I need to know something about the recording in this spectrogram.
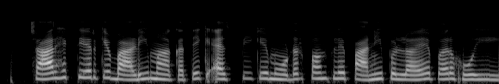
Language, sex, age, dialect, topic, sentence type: Chhattisgarhi, female, 31-35, Northern/Bhandar, agriculture, question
